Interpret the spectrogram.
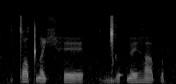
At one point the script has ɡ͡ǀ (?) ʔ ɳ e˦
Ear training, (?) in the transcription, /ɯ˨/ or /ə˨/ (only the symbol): ɯ˨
